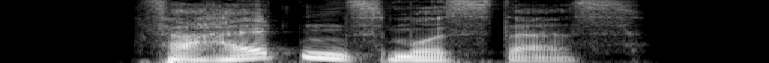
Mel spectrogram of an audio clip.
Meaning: genitive singular of Verhaltensmuster
- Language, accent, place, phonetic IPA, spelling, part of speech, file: German, Germany, Berlin, [fɛɐ̯ˈhaltn̩sˌmʊstɐs], Verhaltensmusters, noun, De-Verhaltensmusters.ogg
